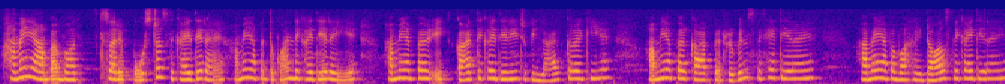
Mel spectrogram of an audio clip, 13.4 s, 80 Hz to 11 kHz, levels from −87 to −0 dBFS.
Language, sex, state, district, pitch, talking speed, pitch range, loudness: Hindi, female, Maharashtra, Sindhudurg, 285 Hz, 230 wpm, 270-305 Hz, -18 LUFS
